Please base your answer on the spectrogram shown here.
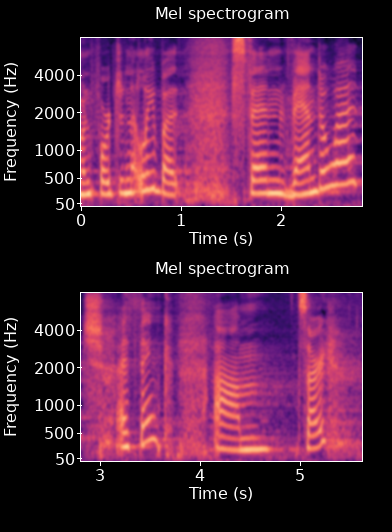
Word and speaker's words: Vandeweghe: I don't know how to pronounce this last name, unfortunately, but Sven Vandeweghe, I think. Sorry? Vandeweghe, okay, yeah, thank you very much for that.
